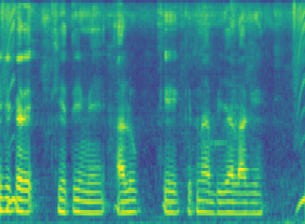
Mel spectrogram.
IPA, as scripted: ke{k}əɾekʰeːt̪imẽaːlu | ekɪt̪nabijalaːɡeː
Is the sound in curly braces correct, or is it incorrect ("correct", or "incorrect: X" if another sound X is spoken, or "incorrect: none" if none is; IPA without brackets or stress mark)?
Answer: correct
